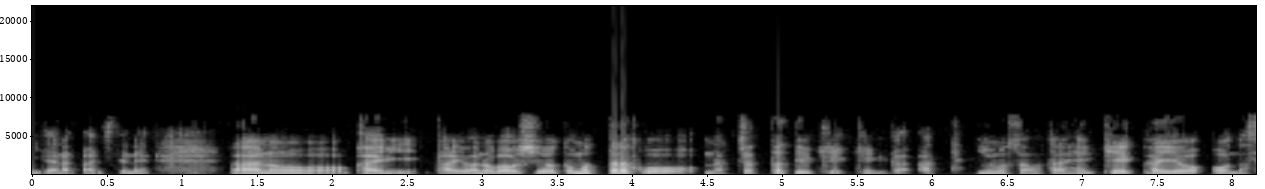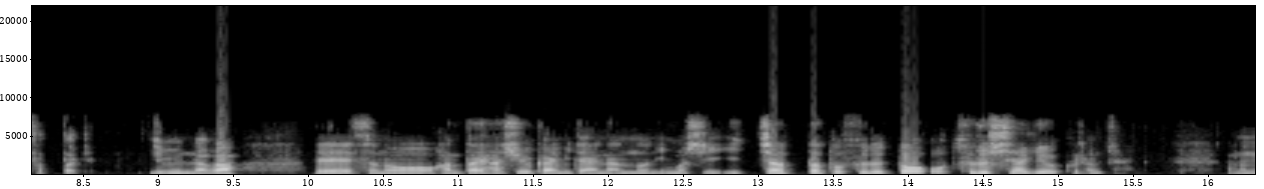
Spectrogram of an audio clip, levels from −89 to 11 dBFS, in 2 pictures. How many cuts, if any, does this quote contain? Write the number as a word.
zero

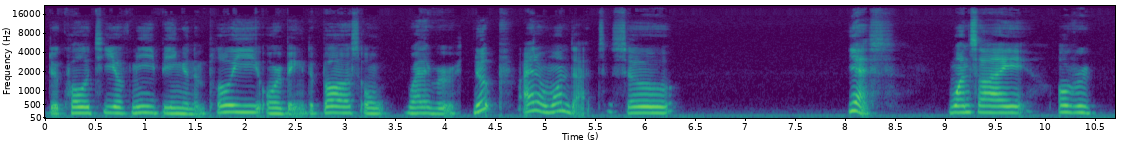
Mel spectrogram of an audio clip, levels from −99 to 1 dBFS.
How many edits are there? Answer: one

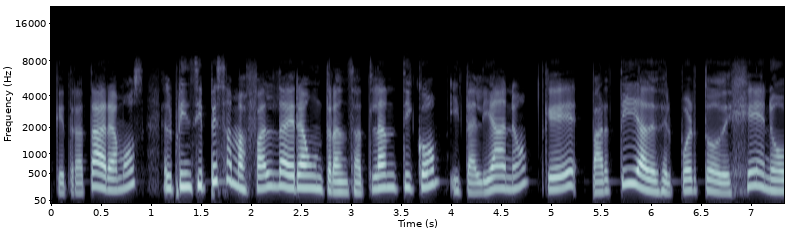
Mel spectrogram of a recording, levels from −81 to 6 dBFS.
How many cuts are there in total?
one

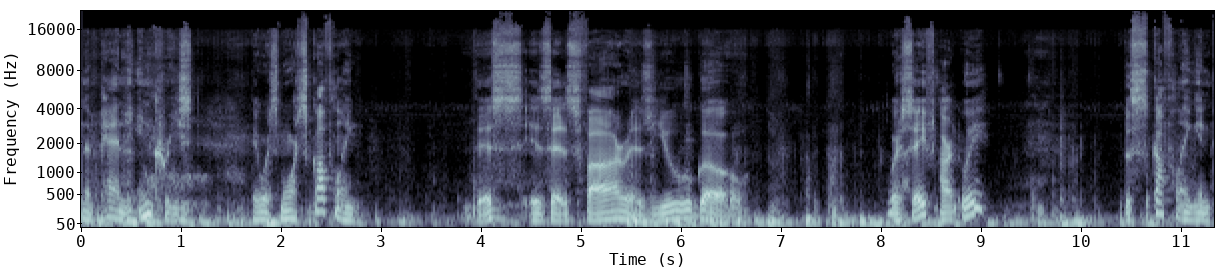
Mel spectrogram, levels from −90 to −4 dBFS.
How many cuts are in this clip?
one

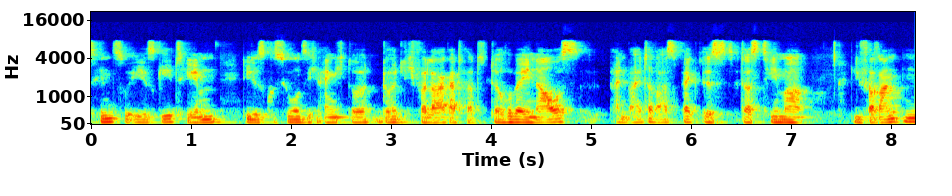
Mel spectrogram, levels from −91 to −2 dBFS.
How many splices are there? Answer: two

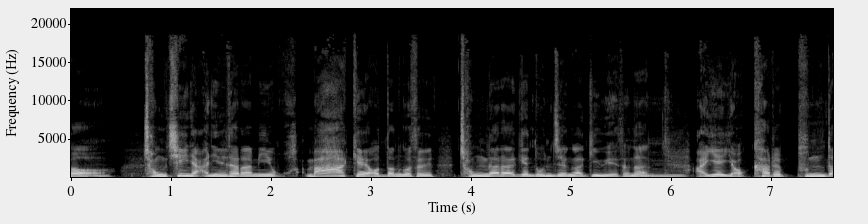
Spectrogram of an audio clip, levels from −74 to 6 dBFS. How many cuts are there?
zero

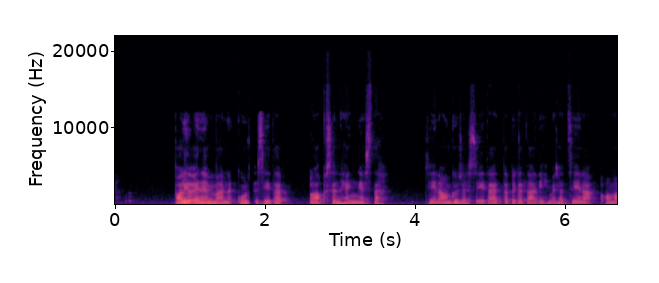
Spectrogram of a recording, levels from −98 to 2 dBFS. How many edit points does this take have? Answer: one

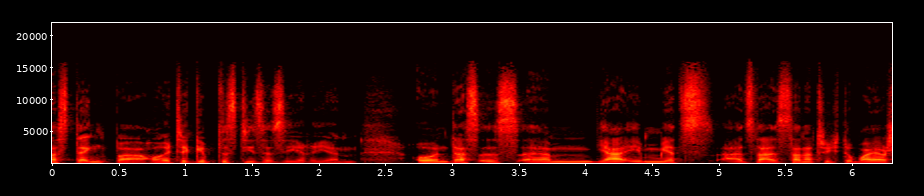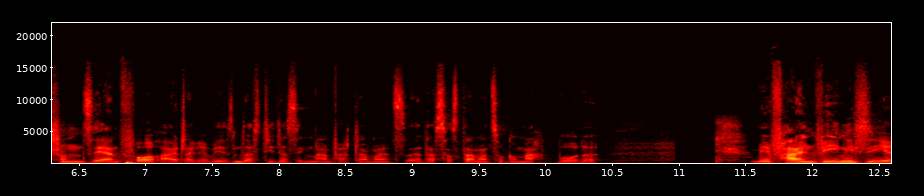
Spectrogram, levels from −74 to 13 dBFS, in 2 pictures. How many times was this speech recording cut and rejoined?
one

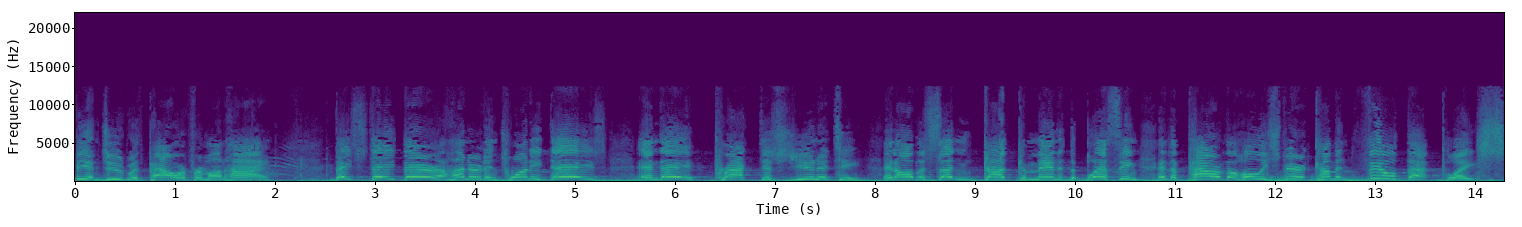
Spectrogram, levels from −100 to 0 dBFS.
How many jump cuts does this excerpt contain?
one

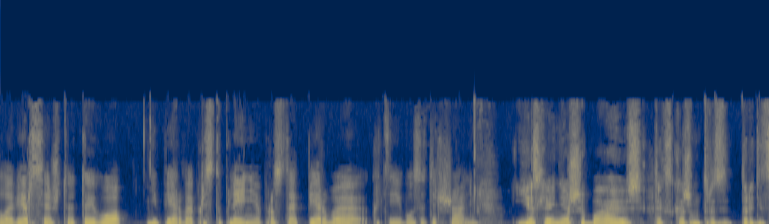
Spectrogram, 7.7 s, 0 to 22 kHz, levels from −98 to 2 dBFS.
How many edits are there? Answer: two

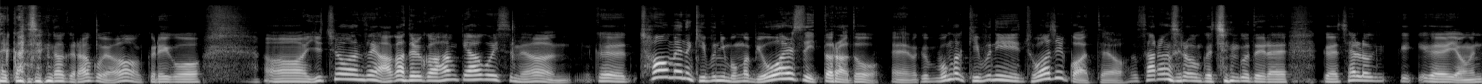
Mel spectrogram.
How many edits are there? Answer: two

